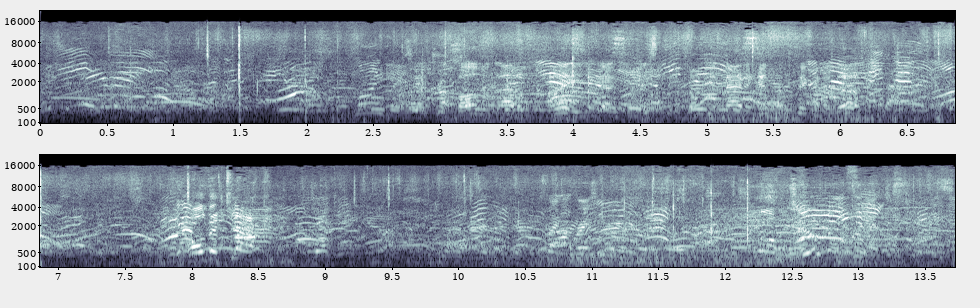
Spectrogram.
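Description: A ball thumps as it is kicked.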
